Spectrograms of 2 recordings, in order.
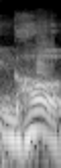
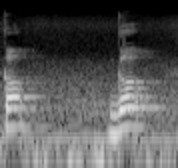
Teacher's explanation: लेकिन इसके विपरीत आप ख, घ इनका उच्चारण करेंगे तो आप महसूस करेंगे कि इनका उच्चारण करते समय मुख से वायु की मात्रा अधिक निकल रही है, अतः ये महाप्राण व्यंजन हैं।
